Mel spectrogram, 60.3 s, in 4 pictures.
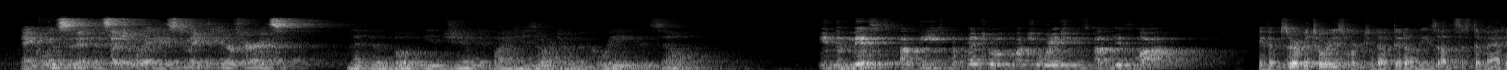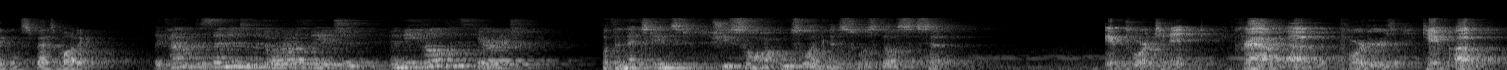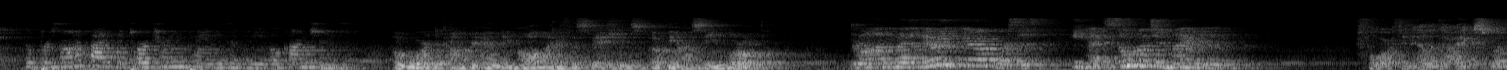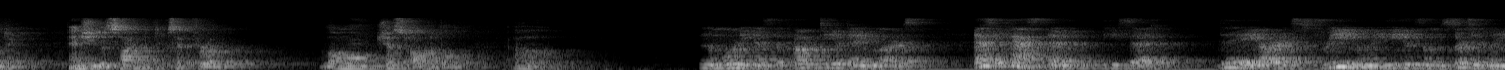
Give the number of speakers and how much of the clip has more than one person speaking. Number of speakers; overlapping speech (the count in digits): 9, no overlap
